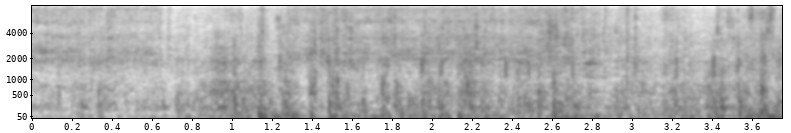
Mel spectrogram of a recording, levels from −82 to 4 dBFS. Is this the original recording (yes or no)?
yes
